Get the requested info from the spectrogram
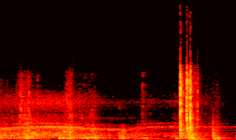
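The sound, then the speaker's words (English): An unlocked door is opened during a storm, with a short cluster of sharp clicks and rattles near the end, over a steady rushing background noise. “Wait. The door's unlocked.”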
